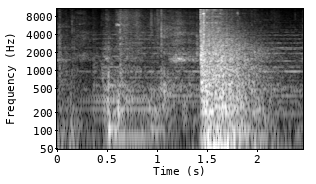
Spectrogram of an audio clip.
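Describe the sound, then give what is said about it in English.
A bedroom door being shut in a drama: one heavy, sharp thud partway through, over a low background rumble. “Once she reaches her bedroom, she shuts the door behind her, but he opens it to follow her in.”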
